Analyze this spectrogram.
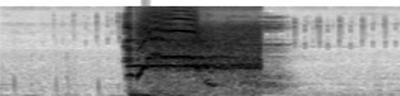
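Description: A young woman screams loudly into a microphone.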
